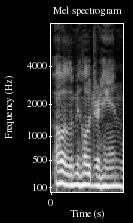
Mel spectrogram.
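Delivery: mocking, annoying, dopey and sappy put-on voice. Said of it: "in a fucking annoying, dumb".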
